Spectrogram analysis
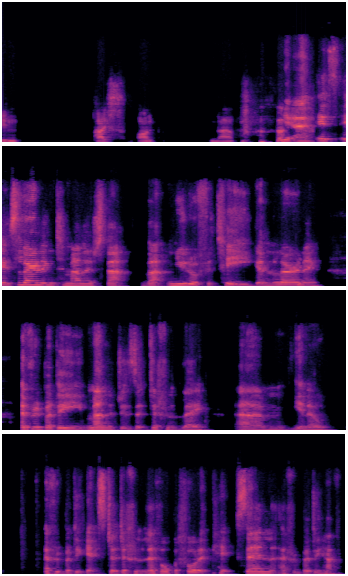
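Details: Adult speaker; normal conversational speech.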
